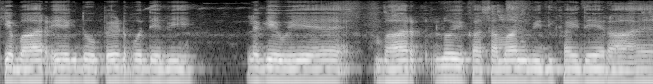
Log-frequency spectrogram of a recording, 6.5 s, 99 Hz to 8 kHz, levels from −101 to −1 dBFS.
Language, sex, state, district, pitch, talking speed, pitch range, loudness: Hindi, male, Rajasthan, Bikaner, 115 Hz, 175 wpm, 110-115 Hz, -17 LUFS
